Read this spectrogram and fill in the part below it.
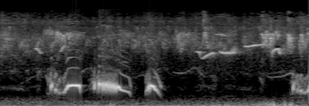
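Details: Zebra dove used as a decoy to lure wild doves in a Thai trapping contest, with scoring of calls. Low hooting coos, some with a dipping shape, in short bursts. Thin higher chirps from other birds and steady low background rumble.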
